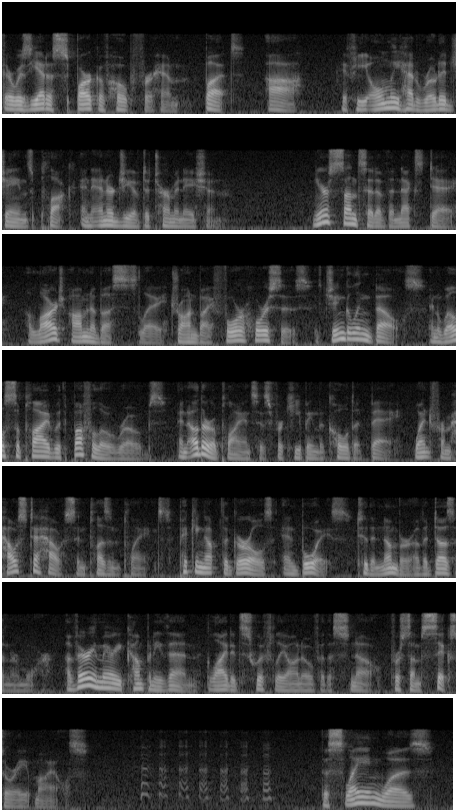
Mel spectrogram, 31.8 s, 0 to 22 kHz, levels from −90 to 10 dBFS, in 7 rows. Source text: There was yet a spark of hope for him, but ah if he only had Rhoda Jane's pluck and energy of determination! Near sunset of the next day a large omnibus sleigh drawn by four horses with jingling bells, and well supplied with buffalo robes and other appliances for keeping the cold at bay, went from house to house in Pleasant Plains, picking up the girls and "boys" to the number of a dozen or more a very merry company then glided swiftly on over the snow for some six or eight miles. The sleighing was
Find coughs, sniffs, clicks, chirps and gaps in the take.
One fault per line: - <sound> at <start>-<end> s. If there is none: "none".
- laugh at 28.5-30.1 s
